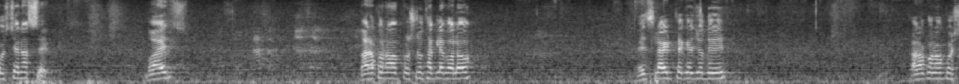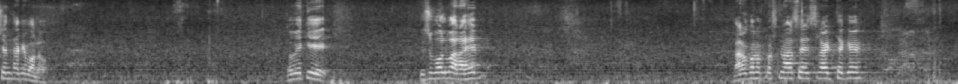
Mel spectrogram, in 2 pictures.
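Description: A man speaks loudly in short phrases nearby.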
